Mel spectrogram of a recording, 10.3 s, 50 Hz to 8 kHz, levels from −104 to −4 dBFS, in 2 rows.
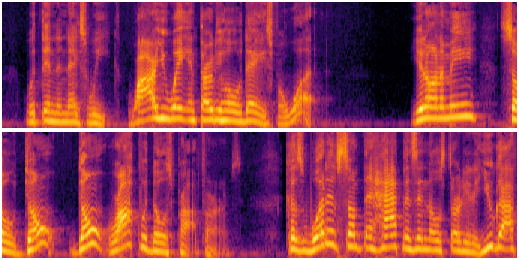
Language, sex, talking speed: English, male, 215 wpm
